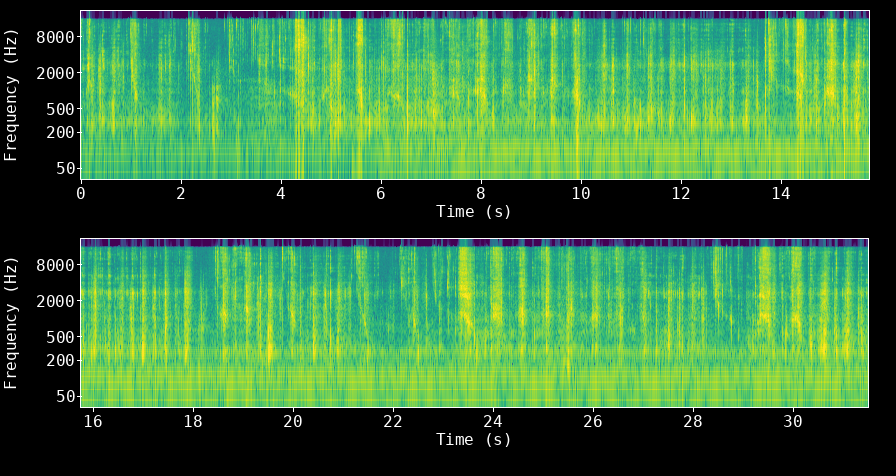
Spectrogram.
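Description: Close-miked biting, crunching and chewing of loaded nacho tortilla chips, crunch after crunch throughout. A low steady hum comes in about seven seconds in.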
